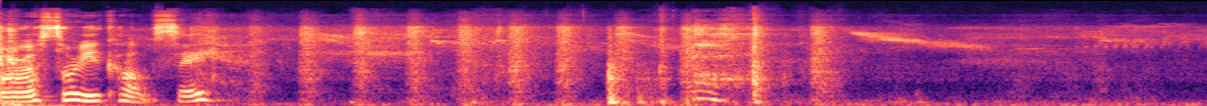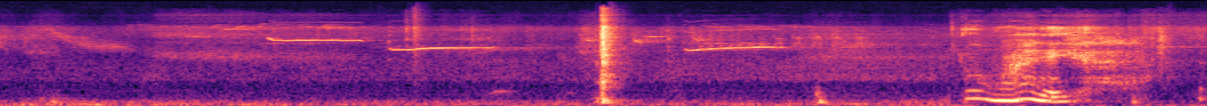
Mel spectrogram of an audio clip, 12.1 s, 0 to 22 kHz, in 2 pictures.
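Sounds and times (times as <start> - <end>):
bird whistling calls: 7.3 - 10.3.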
